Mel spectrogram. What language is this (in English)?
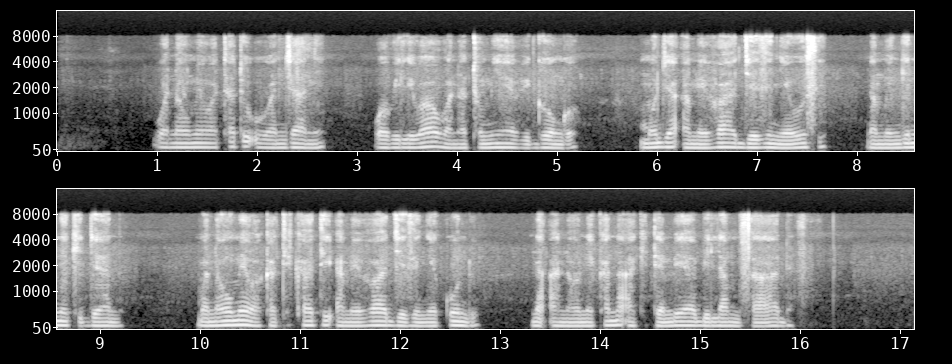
Swahili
